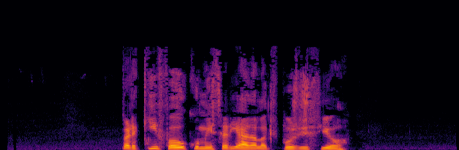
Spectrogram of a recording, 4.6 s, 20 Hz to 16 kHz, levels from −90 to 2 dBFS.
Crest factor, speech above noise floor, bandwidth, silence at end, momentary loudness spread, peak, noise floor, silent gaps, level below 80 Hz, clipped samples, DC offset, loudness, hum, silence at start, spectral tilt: 20 dB; 48 dB; 11 kHz; 1.15 s; 7 LU; -2 dBFS; -68 dBFS; none; -70 dBFS; under 0.1%; under 0.1%; -21 LUFS; none; 1.25 s; -6 dB/octave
